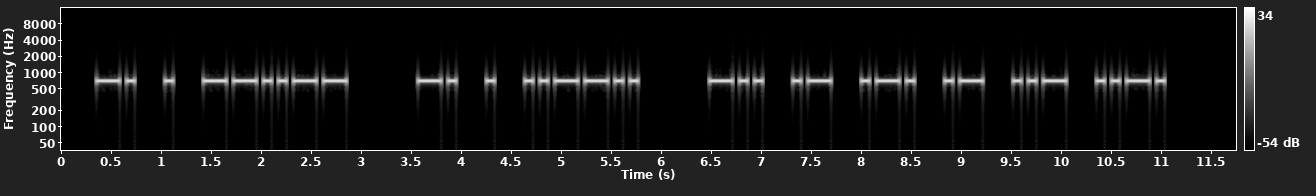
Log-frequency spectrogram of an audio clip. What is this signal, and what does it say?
Morse code, heard as a keyed tone, about 16 wpm, spaced as for 14 wpm, 700 Hz. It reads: NE, NE? DARAUF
